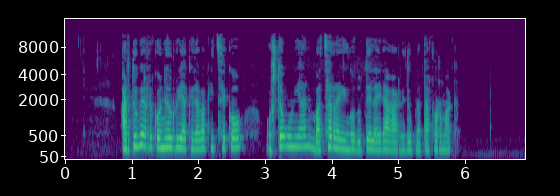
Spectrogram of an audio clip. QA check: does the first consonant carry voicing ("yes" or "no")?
yes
